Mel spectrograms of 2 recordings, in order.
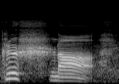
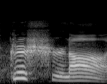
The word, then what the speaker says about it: কৃষ্ণ: উচ্চারণটা হলো স, স, কৃষ্ণা, কৃষ্ণা, এইভাবে কৃষ্ণা, এভাবে উচ্চারণ করতে হবে।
